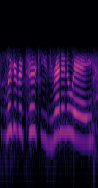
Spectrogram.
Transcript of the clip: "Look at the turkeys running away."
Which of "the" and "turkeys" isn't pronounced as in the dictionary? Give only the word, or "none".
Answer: none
